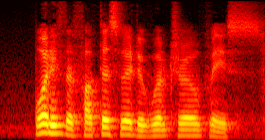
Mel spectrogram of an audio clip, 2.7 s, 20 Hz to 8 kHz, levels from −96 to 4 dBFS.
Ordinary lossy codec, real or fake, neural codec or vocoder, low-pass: none; fake; codec, 16 kHz, 0.5 kbps, FunCodec, trained on LibriTTS, 25 frames a second; none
